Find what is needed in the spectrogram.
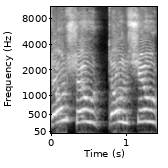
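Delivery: put-on high, loud shout in Cockney accent.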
